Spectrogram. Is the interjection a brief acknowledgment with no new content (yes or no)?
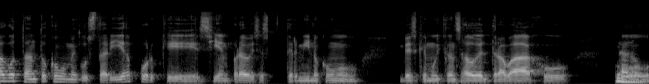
yes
